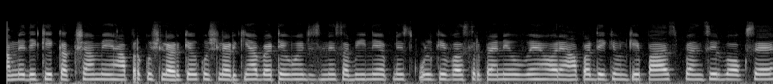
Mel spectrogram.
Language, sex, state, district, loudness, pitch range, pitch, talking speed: Hindi, female, Chhattisgarh, Bastar, -17 LUFS, 225-235 Hz, 235 Hz, 255 wpm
